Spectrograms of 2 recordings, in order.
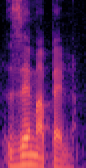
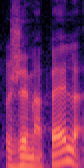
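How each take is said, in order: First: The first word begins with a 'z' sound. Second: The first word begins with a 'zh' sound. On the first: The speaker calls it wrong. "les Grecs ... ont la tendance de dire ... ze m'appelle" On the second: The speaker calls it right. "au lieu de dire je m'appelle"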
